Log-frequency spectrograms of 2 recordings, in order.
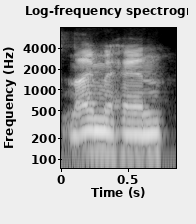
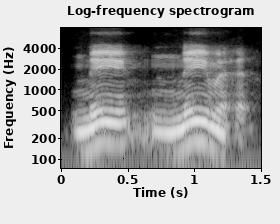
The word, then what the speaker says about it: Nijmegen: in the battle around Nijmegen and Eindhoven were, because this is the proper way of pronouncing these words in Netherlands, Eindhoven and Arnhem and Nijmegen. Nijmegen.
